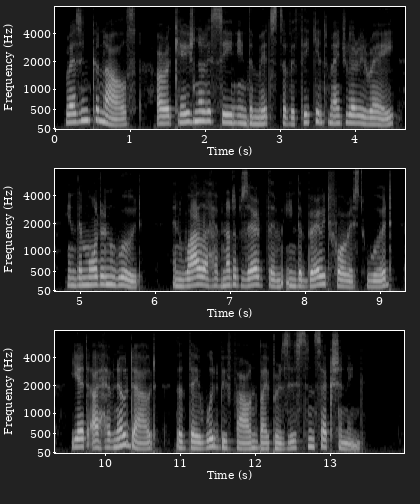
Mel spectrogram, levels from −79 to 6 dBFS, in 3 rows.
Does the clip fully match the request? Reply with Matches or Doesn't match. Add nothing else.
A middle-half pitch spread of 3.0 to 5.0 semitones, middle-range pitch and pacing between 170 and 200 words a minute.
Matches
